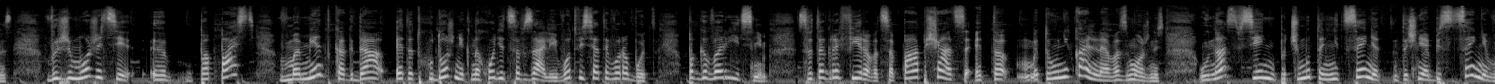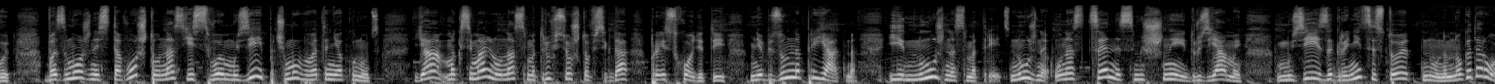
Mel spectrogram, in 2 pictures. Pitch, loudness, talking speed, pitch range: 245 Hz, -20 LUFS, 160 wpm, 215-295 Hz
